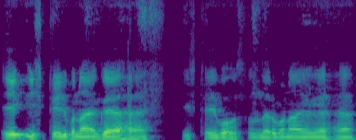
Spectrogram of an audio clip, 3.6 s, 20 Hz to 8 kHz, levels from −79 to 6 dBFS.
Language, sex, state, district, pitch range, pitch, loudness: Hindi, male, Jharkhand, Deoghar, 110-120 Hz, 115 Hz, -17 LUFS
